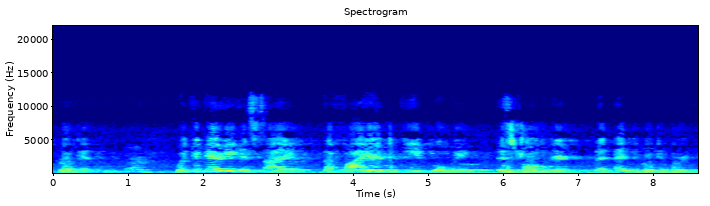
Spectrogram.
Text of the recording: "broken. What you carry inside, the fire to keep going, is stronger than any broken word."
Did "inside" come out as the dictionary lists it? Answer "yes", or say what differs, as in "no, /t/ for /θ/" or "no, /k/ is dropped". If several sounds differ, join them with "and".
no, /n/ is dropped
